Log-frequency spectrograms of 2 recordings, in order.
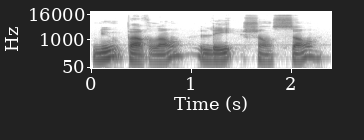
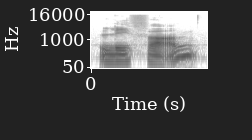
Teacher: the S's are pretty much not pronounced at the end of the words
